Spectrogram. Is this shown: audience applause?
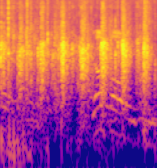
yes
